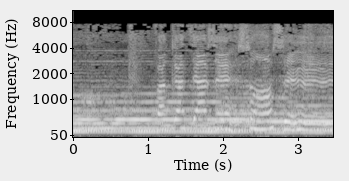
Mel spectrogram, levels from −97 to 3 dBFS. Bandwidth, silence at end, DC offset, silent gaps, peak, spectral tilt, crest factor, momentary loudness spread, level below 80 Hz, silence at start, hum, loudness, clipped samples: 8 kHz; 0 s; under 0.1%; none; 0 dBFS; -5.5 dB/octave; 10 dB; 3 LU; -50 dBFS; 0 s; none; -11 LUFS; under 0.1%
